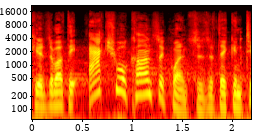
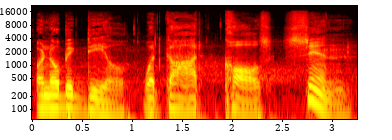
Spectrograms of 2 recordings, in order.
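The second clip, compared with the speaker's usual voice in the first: earnest pleading; 8 semitones lower than usual. Real, not acted. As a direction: beg the congregation gently. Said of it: "I beg you".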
